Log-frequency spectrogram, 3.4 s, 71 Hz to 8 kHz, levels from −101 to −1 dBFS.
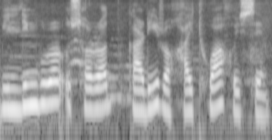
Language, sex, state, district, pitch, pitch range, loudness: Assamese, female, Assam, Kamrup Metropolitan, 205 Hz, 190-240 Hz, -15 LUFS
